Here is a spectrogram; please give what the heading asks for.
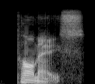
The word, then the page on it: pomace: British English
